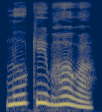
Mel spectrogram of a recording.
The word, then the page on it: ಮುಖಭಾವ: Kannada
